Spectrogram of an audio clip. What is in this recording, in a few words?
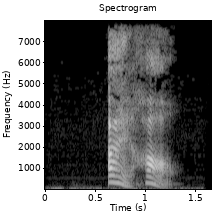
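"ai hao", Mandarin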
